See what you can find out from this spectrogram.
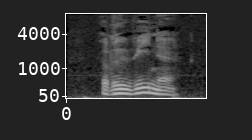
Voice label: "ru ine", Dutch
